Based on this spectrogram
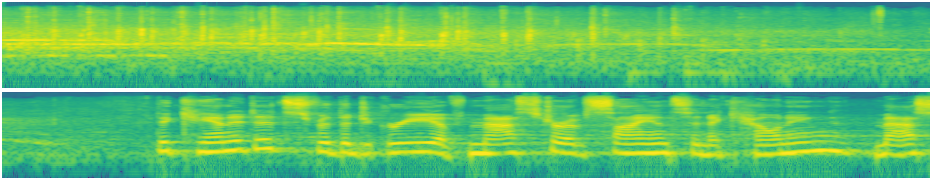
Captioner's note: cheers & applause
